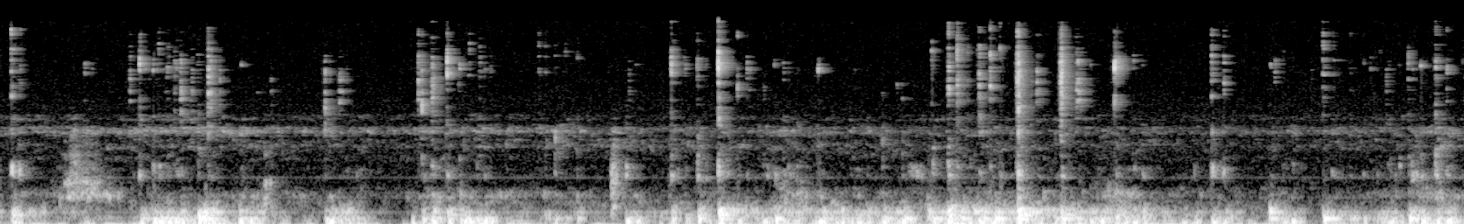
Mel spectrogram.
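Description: Typing on a computer keyboard: quick, irregular key clicks.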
